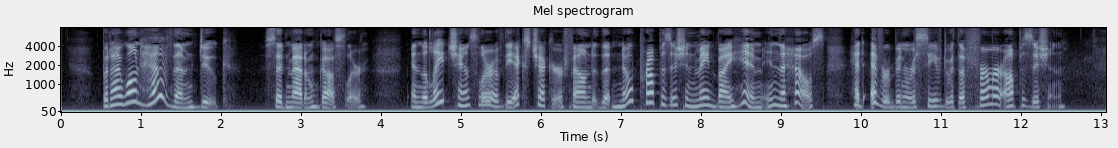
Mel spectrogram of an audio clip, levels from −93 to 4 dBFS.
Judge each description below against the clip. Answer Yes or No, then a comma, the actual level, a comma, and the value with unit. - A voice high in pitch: Yes, high, 210 Hz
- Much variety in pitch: Yes, wide, 6.0 semitones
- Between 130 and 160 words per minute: Yes, average, 155 wpm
